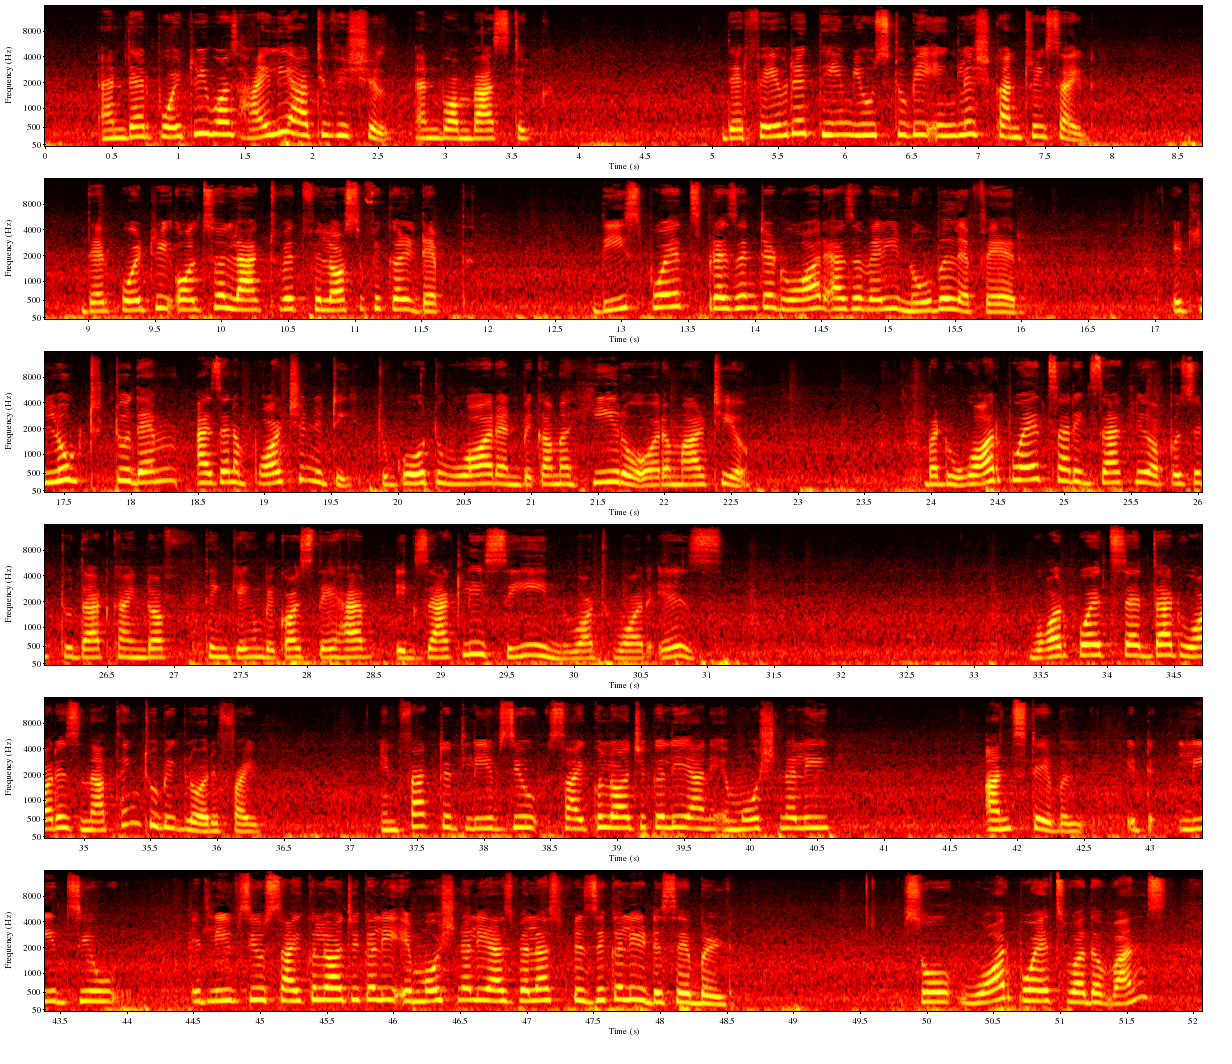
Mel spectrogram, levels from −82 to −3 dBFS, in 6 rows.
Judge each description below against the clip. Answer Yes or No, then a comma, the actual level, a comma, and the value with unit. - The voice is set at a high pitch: Yes, very high, 255 Hz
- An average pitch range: Yes, average, 4.6 semitones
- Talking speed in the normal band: No, slow, 125 wpm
